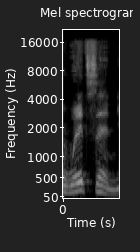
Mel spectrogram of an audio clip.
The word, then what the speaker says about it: Whitson: Whitson.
